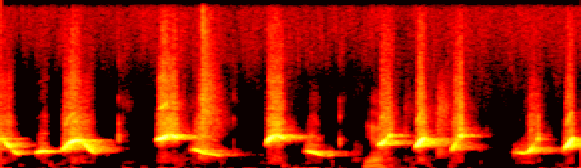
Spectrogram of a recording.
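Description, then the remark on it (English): A person whistles an imitation of a song thrush: short, clear, bird-like phrases that swoop up and down, some repeated in pairs, delivered in bursts with brief pauses and no talking. “So with a song thrush, you might get something like...”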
